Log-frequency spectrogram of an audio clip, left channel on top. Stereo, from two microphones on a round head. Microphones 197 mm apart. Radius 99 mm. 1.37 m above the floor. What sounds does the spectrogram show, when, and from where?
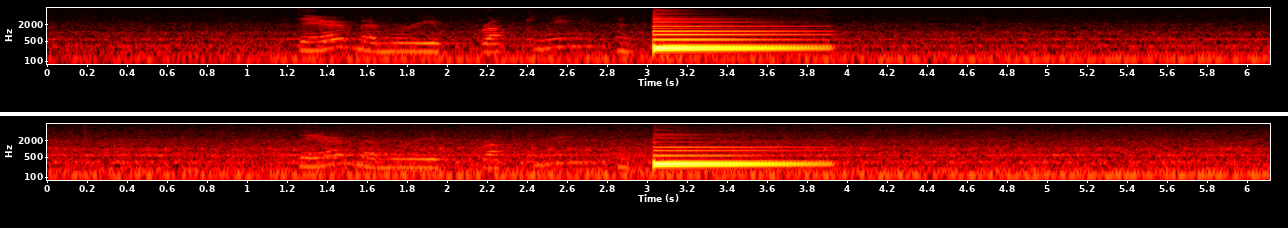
1.2 s a woman speaking: 20° left (ahead or behind), 2 m
3.0 s a guitar: 45° left (ahead or behind), 1.0 m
